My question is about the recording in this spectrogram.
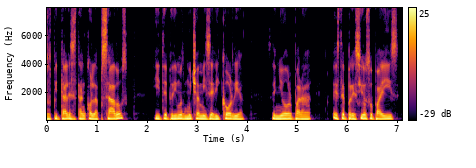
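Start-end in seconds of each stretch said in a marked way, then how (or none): none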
